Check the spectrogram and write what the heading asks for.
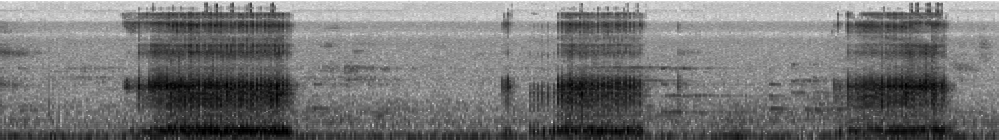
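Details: Heavy snoring from a sleeping Scottish Fold cat: three loud, rattling snores over ten seconds, each about a second and a half long, with quiet breathing between them.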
